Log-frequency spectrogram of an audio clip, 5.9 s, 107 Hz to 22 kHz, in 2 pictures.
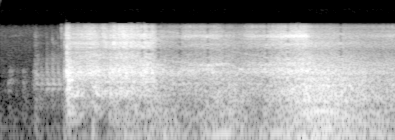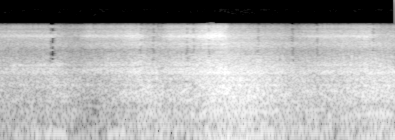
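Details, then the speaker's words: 1988 Suzuki Vitara 1600 wide boy auto, carbureted, off the road since 2004, fuel pump problem fixed by converting to a fused electric pump, air filter off with a pipe plugged. Quick crank, then it fires cleanly into a smooth idle with easy blips; runs healthy. "lovely success it runs next time we'll find out if he moved hasn't moved for years only on the push power so that was fairly simple to get going"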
